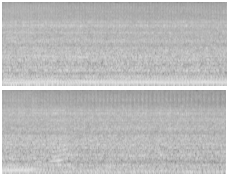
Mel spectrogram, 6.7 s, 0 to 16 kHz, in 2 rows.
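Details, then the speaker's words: 1989 John Deere 285 with Kawasaki FD590V V-twin: the steady drone sags and roughens under load, bogging as it did moving through thick grass. Owner suspects the ignition coils. "I'm anticipating she's going to bog down because that's what the clues were when we first had some trouble."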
